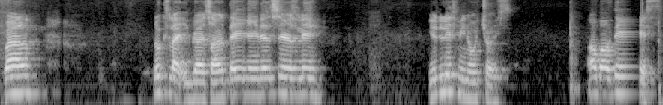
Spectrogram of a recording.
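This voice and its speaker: Young man acting calm menacing male teacher, dull recording. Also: a little high, slow, pauses often. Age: young adult. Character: male art teacher turning calm hostage-taker.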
